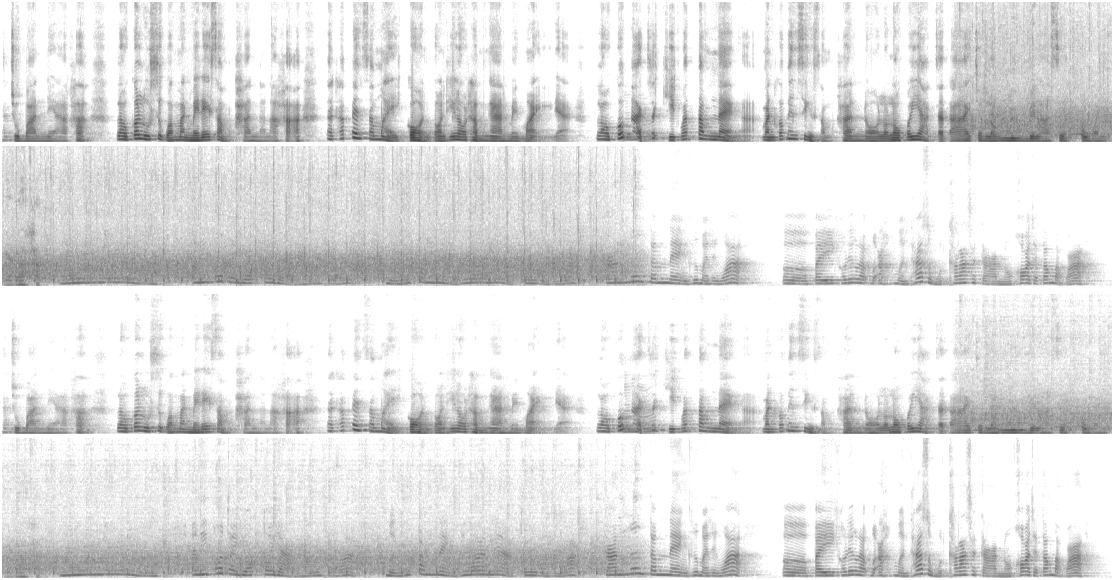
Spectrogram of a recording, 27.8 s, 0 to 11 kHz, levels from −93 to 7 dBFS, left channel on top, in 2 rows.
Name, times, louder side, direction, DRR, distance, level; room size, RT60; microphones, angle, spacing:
voice 1, 0.0-7.1 7.4-8.0 8.3-14.4, left 6 dB, 80° left, 16 dB, 0.3 m, -33 dB
voice 2, 7.7-8.2 14.6-23.2 23.6-27.4, right 3 dB, 25° right, 12 dB, 0.4 m, -45 dB
Cheering / Applause, 11.9-21.9, left 4 dB, 45° left, 0.7 m, -43 dB
10.5 x 5.9 x 3.6 m, 0.71 s
head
